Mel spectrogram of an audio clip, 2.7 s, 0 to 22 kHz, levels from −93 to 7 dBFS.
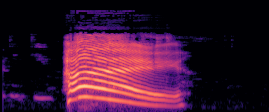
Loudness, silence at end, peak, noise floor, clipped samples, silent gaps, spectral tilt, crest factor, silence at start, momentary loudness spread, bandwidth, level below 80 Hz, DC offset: -8 LUFS; 0.9 s; 0 dBFS; -82 dBFS; under 0.1%; none; -0.5 dB/octave; 14 dB; 0.65 s; 18 LU; 7.8 kHz; -72 dBFS; under 0.1%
